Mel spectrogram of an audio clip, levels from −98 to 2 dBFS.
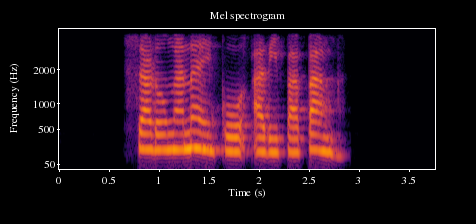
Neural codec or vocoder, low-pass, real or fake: codec, 16 kHz, 8 kbps, FunCodec, trained on Chinese and English, 25 frames a second; 3.6 kHz; fake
